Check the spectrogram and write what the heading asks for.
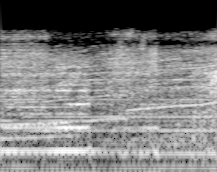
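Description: Synthesized sci-fi sound effects over an electronic music score: a steady electronic drone with a slowly rising tone in the second half.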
